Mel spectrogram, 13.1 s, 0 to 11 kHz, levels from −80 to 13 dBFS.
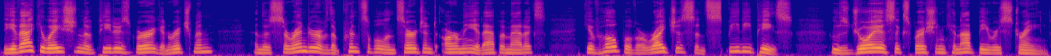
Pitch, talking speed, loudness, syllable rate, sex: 155 Hz, 135 wpm, -20 LUFS, 4.6 syllables/s, male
